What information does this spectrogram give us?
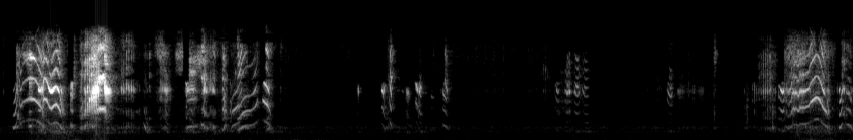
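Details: Ring-necked parakeet flock descending on a garden bird feeder: noisy burst of overlapping screeching and chattering at first, a long quiet stretch with faint distant calls, then renewed wavering screeches.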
